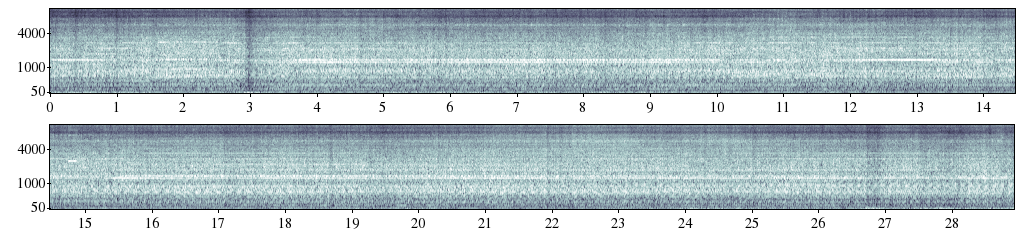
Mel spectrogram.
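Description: Heavy tow truck's diesel engine running steadily, with a steady high-pitched whine over it. There is a short knock about three seconds in.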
